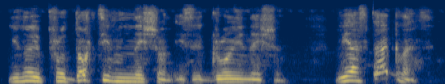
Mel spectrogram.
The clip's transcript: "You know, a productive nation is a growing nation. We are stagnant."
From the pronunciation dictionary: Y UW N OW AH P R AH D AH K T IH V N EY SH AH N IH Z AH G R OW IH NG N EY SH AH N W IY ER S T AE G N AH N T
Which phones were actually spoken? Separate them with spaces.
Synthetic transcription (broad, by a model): Y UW N OW AH P R AH D AH K T IH V N EY SH AH N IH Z AH G R OW IH NG N EY SH AH N W IY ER S T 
